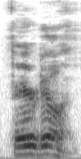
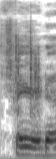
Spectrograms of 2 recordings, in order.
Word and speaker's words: Verdun: It is pronounced as Verdun. Verdun. If you were in class here, I'll show you an article here about Verdun.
